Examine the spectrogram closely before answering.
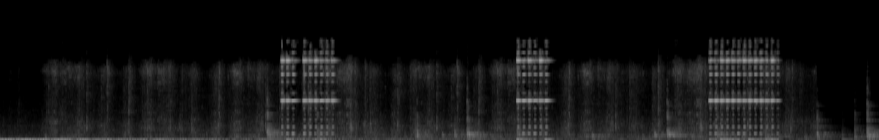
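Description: Three short bursts of trilling electronic beeps, like a phone ringing, over a low music drone that fades away near the end.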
